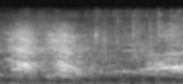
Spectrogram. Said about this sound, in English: a very underrated crowd here from the Eastern Michigan Eagles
